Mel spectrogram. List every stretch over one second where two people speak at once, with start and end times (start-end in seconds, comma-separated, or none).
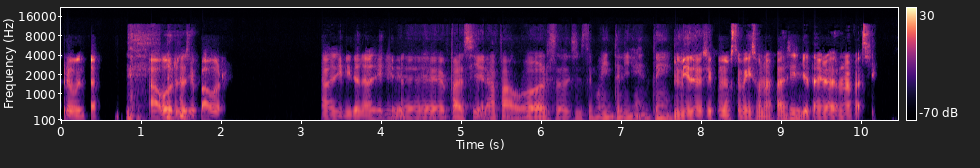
none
